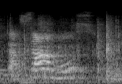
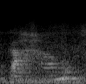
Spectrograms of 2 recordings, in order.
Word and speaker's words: casamos: is called jejeo, where the S at the start of syllable is pronounced kind of like an H. So if we take the example casamos, we marry or get married, it would sound kind of like cajamos, cajamos, casamos, cajamos, something like that.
